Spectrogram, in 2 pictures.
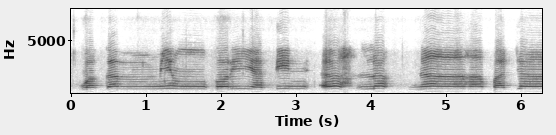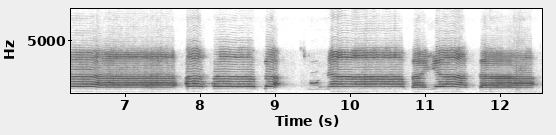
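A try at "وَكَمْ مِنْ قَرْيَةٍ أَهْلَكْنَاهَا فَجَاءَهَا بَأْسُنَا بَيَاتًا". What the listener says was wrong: Tambah lagi, hunahnya tambah lagi ini. Wa kam ditahan dulu di situ. Kurang sedikit lagi, sempurnakan.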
